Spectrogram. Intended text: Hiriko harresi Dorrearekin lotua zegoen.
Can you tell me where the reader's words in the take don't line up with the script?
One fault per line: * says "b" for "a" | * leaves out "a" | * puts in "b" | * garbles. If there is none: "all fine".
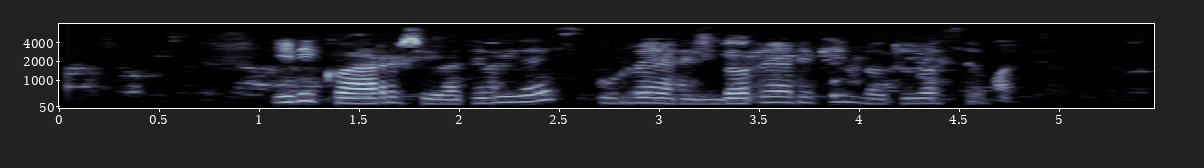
* puts in "baten bidez Urrearen"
